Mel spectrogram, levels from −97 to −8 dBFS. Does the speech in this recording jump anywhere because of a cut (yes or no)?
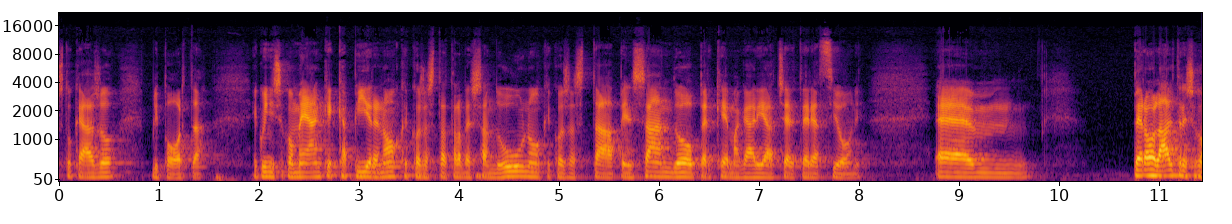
no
